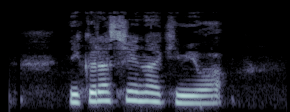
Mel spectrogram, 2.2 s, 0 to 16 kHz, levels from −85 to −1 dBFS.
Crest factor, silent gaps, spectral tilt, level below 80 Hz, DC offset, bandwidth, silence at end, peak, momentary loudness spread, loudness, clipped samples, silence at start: 18 dB; none; -4 dB/octave; -80 dBFS; under 0.1%; 11.5 kHz; 0.5 s; -10 dBFS; 8 LU; -26 LUFS; under 0.1%; 0.55 s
